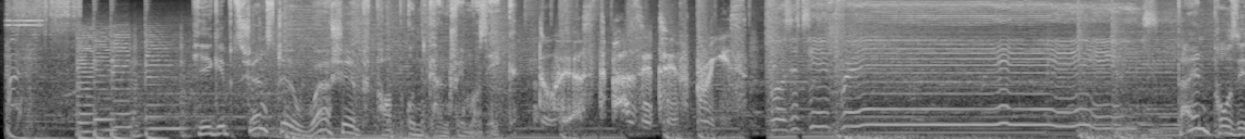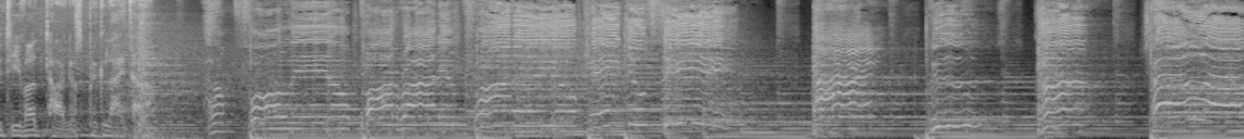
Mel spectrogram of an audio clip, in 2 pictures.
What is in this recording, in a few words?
Sonic Imaging AI Montage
